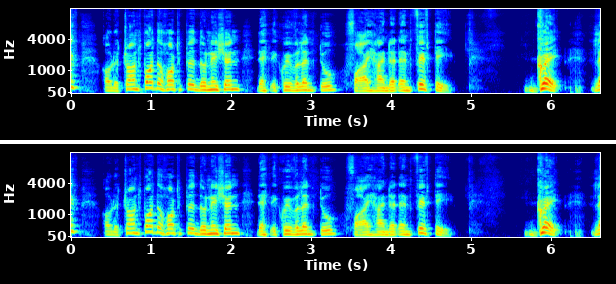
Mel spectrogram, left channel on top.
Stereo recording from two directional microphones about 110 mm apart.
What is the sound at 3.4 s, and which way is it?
Speech, 15° left (ahead or behind).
